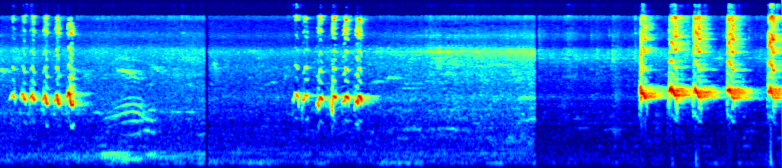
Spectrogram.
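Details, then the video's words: Sooty-headed bulbul rolling "cok cok cok" trills used as a lure: three short rapid trilled bursts separated by pauses, with soft low rumbling and faint other chirps between. "TRUCUK GACOR ROPEL PANJANG... suara cok cok cok ngerol PANCINGAN burung trucukan agar cepat bunyi"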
